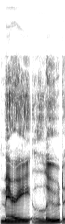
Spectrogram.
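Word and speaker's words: Mari Lwyd: hard to pronounce things I'm pretty sure it's Mary lwd it's l w y d and it's from Wales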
